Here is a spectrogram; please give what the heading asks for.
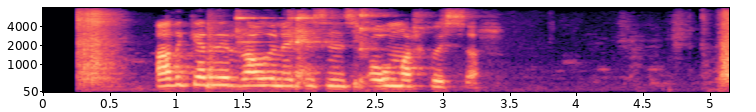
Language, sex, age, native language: Icelandic, female, 30-39, Icelandic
